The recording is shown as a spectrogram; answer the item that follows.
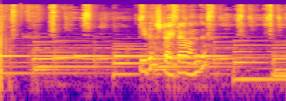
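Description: Background piano music with held notes, over which scissors cut through fabric in short snips.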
